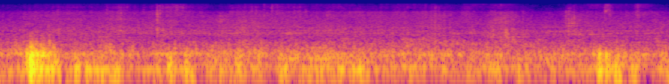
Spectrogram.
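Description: Wind buffeting the microphone: a low, steady rumble, with one brief loud blast just after the start.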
